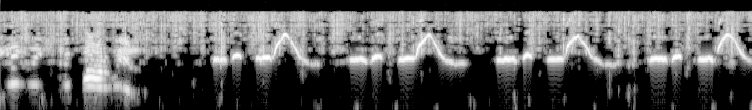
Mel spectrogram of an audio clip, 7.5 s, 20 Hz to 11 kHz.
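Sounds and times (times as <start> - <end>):
speech: 0.8 - 1.6
person whistling an imitation of a wren's song: 2.1 - 7.5.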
